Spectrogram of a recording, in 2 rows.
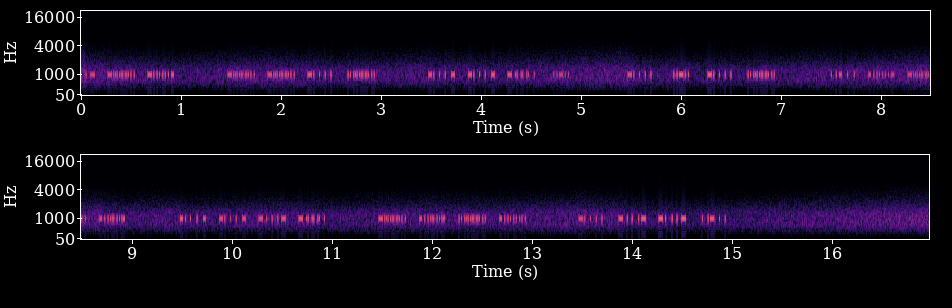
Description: Hellschreiber (Feld-Hell, 122.5 baud), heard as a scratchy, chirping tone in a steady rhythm, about 1000 Hz, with radio static and a narrow filter. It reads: … EELS UUFI LILS YOEQ VUHP EQSC LMWT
